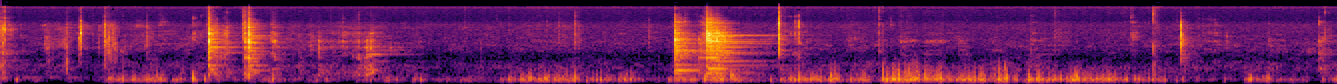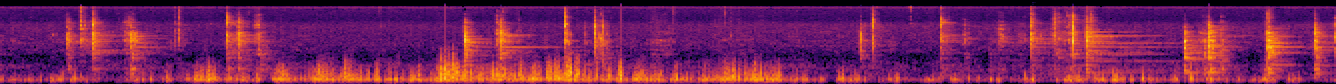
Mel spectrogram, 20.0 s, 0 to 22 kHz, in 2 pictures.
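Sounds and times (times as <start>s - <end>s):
low rushing crackling noise: 0.0s - 20.0s
metal cookware clanking: 1.5s - 3.0s, 5.0s - 6.0s, 9.8s - 12.1s, 13.5s - 15.0s, 16.5s - 20.0s.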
